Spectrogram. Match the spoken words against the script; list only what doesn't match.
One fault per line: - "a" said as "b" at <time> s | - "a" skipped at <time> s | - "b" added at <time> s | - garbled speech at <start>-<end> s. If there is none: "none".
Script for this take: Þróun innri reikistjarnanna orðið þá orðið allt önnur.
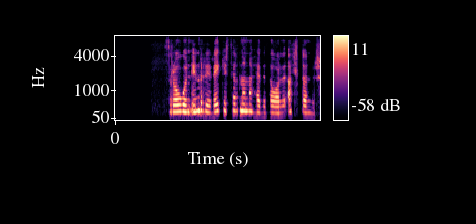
- "orðið" said as "hefði" at 2.9 s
